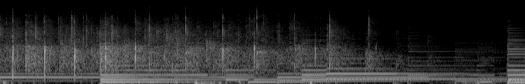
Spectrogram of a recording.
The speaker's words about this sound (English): Man, he's so good. Stand up to your feet and give him a round of applause.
